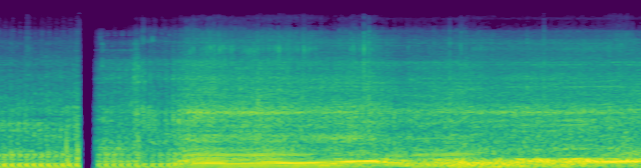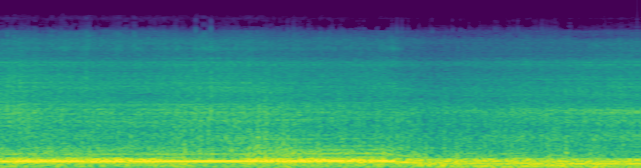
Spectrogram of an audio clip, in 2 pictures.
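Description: A small off-road vehicle engine drives along a bumpy dirt track.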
